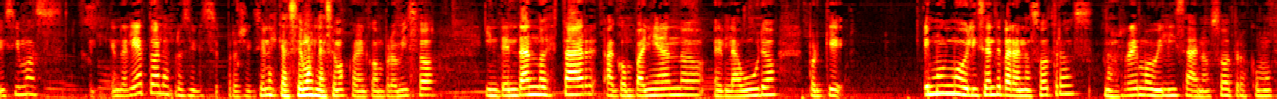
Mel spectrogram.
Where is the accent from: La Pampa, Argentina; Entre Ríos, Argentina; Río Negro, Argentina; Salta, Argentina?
Entre Ríos, Argentina; nosotros venimos de Entre Ríos.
